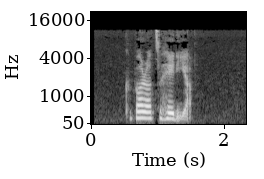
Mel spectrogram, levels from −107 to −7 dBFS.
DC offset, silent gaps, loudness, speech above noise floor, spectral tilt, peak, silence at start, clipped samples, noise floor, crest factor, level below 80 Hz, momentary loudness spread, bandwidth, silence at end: under 0.1%; none; -21 LUFS; 43 dB; -4 dB/octave; -6 dBFS; 0.5 s; under 0.1%; -63 dBFS; 18 dB; -68 dBFS; 10 LU; 12 kHz; 0.85 s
